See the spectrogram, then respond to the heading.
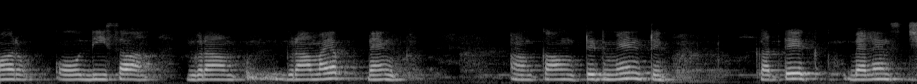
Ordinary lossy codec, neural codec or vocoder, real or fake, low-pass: Opus, 32 kbps; codec, 16 kHz in and 24 kHz out, 1 kbps, XY-Tokenizer; fake; 7.2 kHz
